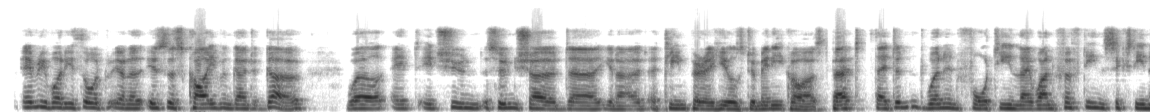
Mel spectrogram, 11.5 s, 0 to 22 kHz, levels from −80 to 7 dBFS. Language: English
